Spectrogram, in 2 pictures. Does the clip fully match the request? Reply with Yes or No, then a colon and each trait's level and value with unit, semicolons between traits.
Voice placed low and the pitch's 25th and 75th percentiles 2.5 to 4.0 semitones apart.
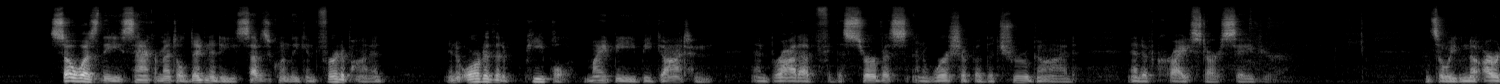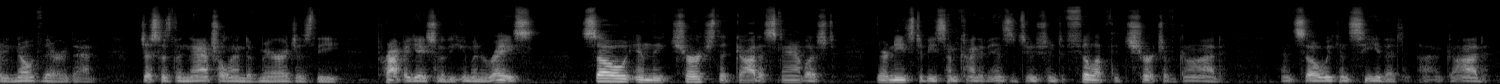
No: very low, 85 Hz; average, 4.8 semitones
